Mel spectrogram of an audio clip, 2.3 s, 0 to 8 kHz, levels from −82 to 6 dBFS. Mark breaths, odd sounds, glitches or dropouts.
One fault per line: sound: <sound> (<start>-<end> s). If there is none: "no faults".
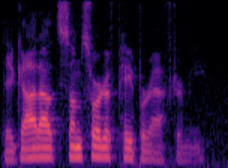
no faults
